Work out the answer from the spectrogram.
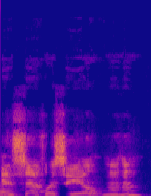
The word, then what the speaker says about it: encephalocele: brother daniel who's 22 who has hydrocephalus and encephalocele if that's how you pronounce it that sounds good okay encephalocele okay thanks for the clarification sure let's start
